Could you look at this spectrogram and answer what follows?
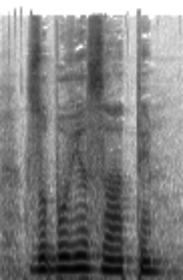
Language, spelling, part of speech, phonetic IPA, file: Ukrainian, зобов'язати, verb, [zɔbɔʋjɐˈzate], Uk-зобов'язати.ogg
- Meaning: to oblige, to bind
